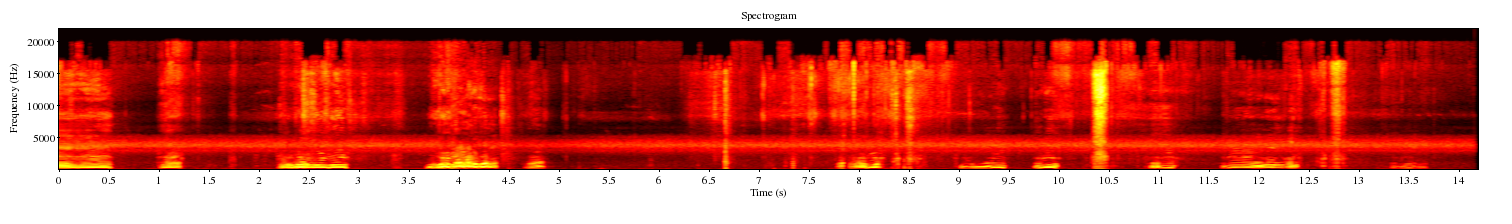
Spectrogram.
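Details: Goat giving a string of bizarre, strained, wavering bleats, some loud and sustained, others short and quavering, repeated every second or so, with a constant high hum behind.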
